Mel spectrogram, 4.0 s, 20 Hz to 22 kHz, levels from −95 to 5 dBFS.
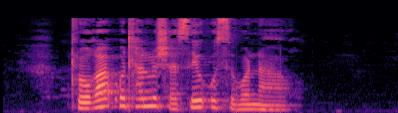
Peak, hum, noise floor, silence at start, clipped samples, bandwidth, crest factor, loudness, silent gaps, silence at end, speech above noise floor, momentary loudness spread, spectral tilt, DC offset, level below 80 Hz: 0 dBFS; none; -72 dBFS; 0.7 s; under 0.1%; 11.5 kHz; 24 dB; -22 LUFS; none; 1.1 s; 50 dB; 14 LU; -3 dB/octave; under 0.1%; -66 dBFS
